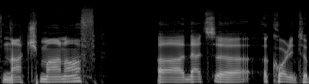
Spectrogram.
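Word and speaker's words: Nachmanoff: Knockmanov, NAC, M- FF, I guess that's pronounced Nakmanov, Nachmanov.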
